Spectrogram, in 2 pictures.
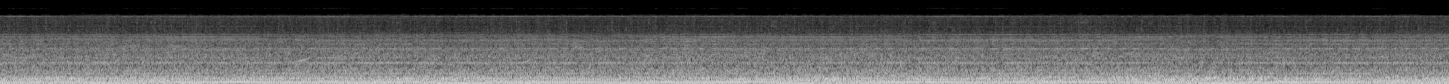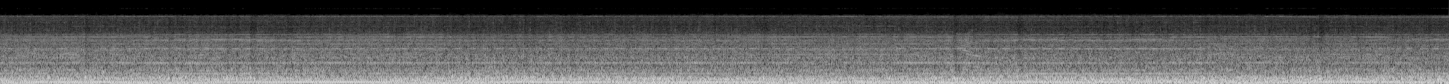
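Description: Bell UH-1 Huey helicopter heard from inside the cockpit in low flight coming in to land: a steady turbine whine over the low throb of the main rotor, which swells and fades every few seconds.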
